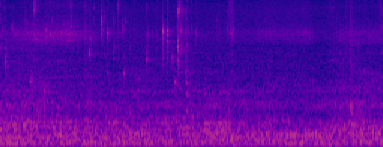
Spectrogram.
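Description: Oil drops swirled and agitated in a cup of water make faint, soft liquid dripping and sloshing, low and steady over quiet background noise.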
